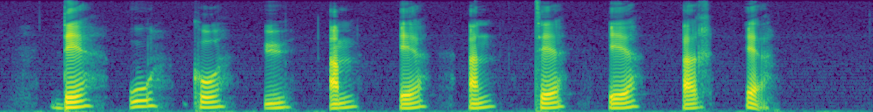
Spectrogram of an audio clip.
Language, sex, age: Norwegian, male, 25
